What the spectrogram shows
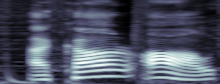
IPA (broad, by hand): ə kɑːr aʊt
